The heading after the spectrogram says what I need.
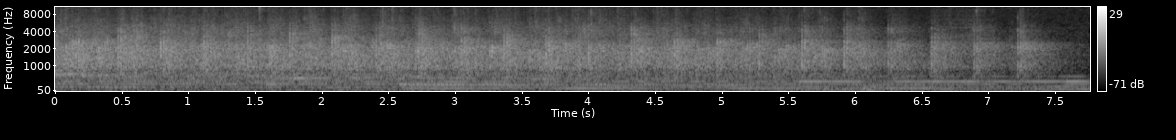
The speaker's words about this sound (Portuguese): Se você crê, aplauda o Senhor, glorifique ao Senhor, exalte ao Todo-Poderoso.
